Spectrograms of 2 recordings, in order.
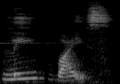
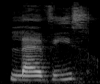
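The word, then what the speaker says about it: Levi's: common clothing brand and it's leave leave wise it's not levees or louise it's leave wise you might have seen its apostrophe that's why it's called leave vice next brand which i'm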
